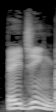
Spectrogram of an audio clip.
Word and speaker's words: Beijing: Beijing, by the way, is the most correct pronunciation.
